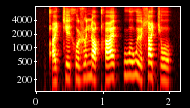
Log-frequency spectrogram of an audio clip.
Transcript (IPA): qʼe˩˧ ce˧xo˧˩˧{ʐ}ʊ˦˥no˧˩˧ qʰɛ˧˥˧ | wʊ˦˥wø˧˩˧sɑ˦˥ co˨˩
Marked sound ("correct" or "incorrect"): correct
